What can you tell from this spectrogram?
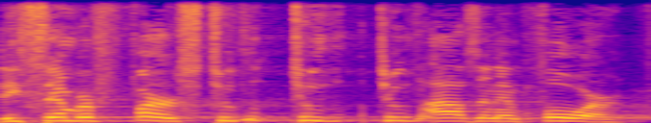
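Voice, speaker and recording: This man's voice sits high in pitch, with noticeable background noise around it. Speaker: network marketing distributor, former youth pastor. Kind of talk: convention speech.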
